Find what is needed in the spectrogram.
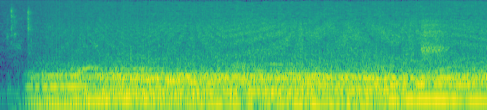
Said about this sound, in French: ça, c'est le son de la Terre vue du ciel capté par un satellite de la NASA. Il a transformé des ondes électromagnétiques qu'il a captées dans l'espace en ondes sonores qu'on peut entendre dans nos oreilles.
